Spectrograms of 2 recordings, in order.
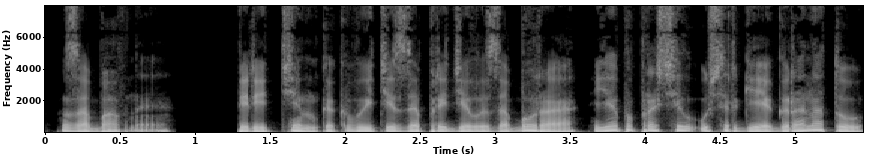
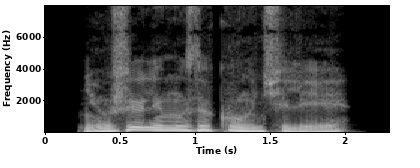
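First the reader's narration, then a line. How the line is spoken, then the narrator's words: Tired sigh. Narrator (Russian): Устало вздохнул Сергей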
